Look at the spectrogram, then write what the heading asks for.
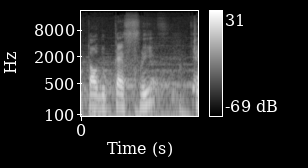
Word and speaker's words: kefir: E não se esqueça, o kefir. Essa pronúncia. Kefir. Soletra aí, por favor. K-E-F-I-R. Kefir. Kefir.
